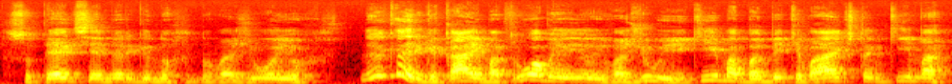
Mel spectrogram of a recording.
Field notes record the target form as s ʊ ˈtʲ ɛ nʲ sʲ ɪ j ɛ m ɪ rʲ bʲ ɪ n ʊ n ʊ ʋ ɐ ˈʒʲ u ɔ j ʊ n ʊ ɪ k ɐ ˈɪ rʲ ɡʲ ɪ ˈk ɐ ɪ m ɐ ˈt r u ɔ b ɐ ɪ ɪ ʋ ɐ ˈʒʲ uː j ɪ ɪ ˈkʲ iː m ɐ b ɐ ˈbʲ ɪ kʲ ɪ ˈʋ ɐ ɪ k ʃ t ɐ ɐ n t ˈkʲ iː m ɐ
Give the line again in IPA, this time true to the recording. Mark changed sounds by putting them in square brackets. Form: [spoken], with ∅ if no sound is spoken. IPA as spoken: s ʊ [ˈpʲ] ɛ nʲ sʲ ɪ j ɛ m ɪ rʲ [ɡʲ] ɪ n ʊ n ʊ ʋ ɐ ˈʒʲ u ɔ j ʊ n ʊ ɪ k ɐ ˈɪ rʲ ɡʲ ɪ ˈk ɐ ɪ m ɐ ˈt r u ɔ b ɐ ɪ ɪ ʋ ɐ ˈʒʲ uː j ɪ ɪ ˈkʲ iː m ɐ b ɐ ˈbʲ ɪ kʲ ɪ ˈʋ ɐ ɪ k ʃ t ɐ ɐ n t ˈkʲ iː m ɐ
